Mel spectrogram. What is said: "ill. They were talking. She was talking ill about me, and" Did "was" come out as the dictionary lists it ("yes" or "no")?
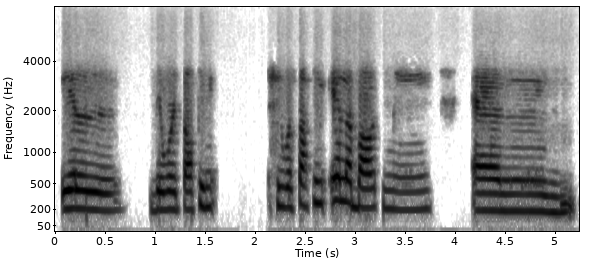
no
